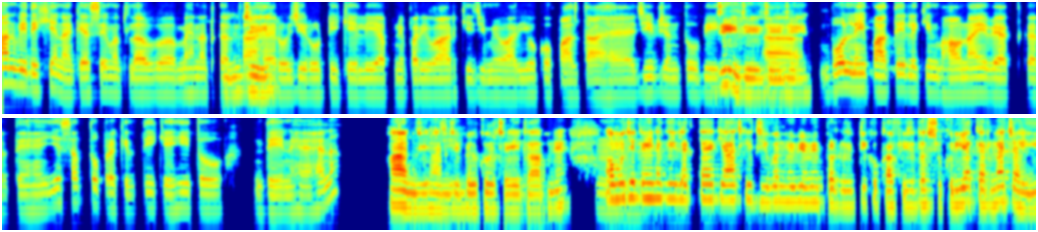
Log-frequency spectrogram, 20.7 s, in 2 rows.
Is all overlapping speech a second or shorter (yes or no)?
yes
